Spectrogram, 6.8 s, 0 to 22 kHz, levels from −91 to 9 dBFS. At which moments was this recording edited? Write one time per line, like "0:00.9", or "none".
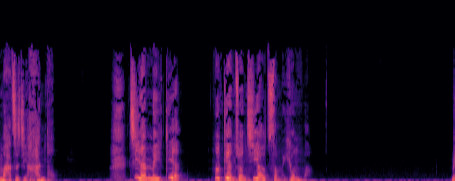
0:03.1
